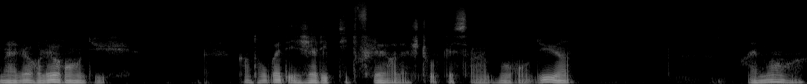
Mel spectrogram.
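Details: Dysphonia in a woman whose vocal cords were damaged by a serious health problem; low-pitched, creaky voice.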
